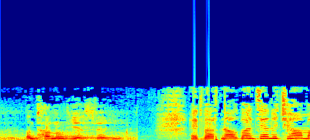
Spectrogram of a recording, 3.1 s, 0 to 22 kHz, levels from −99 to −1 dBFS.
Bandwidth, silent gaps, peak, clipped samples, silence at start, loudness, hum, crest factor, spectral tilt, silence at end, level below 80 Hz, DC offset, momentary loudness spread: 8.8 kHz; none; 0 dBFS; under 0.1%; 0 s; -13 LUFS; none; 14 dB; -4 dB/octave; 0 s; -38 dBFS; under 0.1%; 11 LU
